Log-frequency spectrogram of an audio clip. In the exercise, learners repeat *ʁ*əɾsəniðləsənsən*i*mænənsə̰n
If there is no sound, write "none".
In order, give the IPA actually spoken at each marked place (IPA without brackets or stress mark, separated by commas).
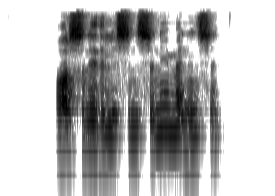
ʁ, i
